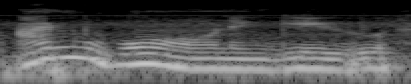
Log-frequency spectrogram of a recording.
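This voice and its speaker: A man reading an audiobook voices a grumpy, blustering uncle who growls out slow threats. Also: on the low side, sing-song, highs cut off, slight background noise, full character voice. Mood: gruff. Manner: gruff, drawn-out threats.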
